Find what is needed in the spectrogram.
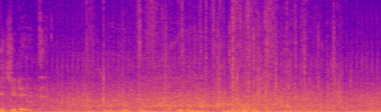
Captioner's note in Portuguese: Som de pedradas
